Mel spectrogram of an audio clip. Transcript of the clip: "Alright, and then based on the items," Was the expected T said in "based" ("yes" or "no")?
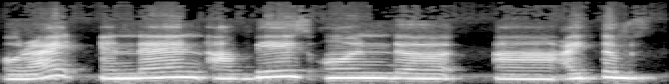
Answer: no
